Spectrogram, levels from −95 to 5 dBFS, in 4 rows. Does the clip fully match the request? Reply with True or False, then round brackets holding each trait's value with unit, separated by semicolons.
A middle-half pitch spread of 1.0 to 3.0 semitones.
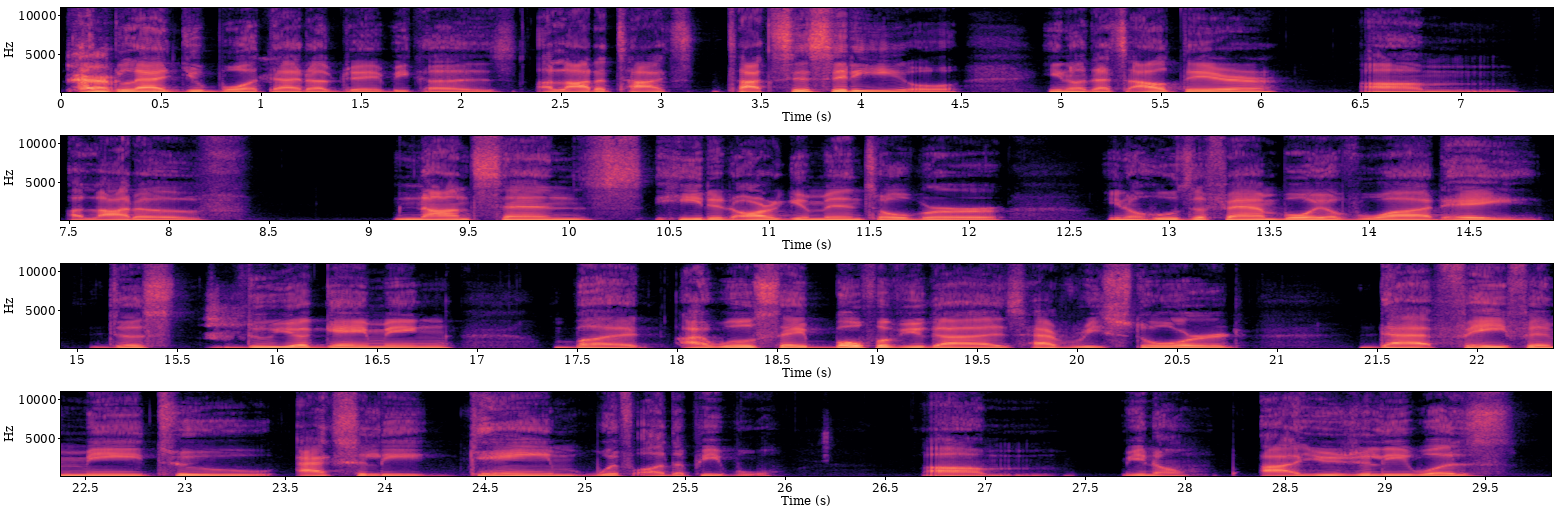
True (2.6 semitones)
